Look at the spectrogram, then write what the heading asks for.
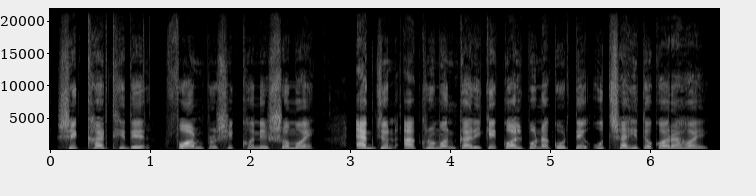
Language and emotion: Bengali, neutral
